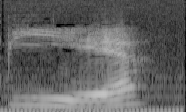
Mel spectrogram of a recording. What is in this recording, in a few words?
"bie3", Chinese pinyin voice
